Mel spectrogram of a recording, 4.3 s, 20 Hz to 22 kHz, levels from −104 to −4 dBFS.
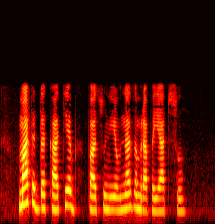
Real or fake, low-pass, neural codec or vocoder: real; 5.4 kHz; none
